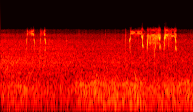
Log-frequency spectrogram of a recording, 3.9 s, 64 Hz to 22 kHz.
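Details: Osprey nest in Estonia, July 2012, with a male bringing food to his chicks: two brief chirps, then a loud burst of sharp, rapid whistled yelps over faint background rumble.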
